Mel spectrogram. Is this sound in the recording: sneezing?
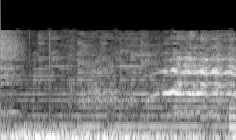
no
